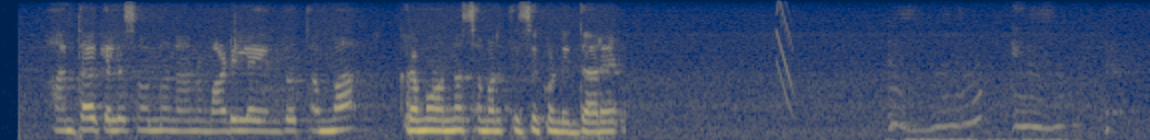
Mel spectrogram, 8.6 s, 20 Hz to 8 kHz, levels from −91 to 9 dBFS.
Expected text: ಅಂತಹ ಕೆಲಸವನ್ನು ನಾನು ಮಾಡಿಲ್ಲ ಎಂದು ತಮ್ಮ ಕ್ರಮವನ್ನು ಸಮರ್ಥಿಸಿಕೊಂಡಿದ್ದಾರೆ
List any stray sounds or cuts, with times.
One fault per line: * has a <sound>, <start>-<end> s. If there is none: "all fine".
* has a chirp, 5.8-6.0 s
* has a laugh, 6.6-8.2 s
